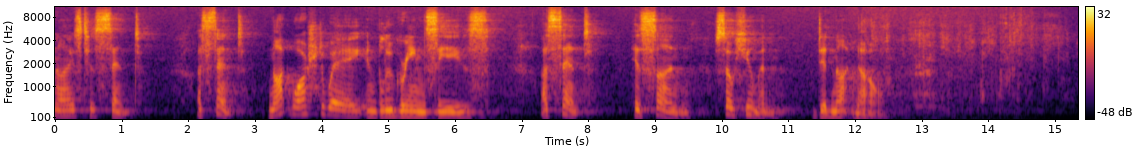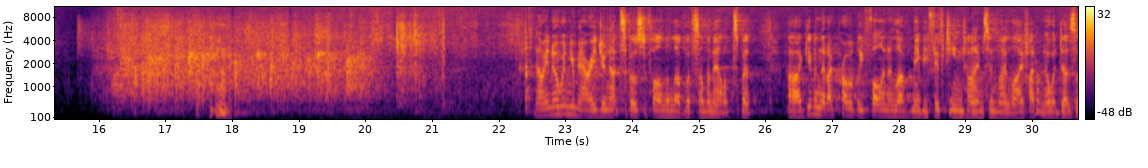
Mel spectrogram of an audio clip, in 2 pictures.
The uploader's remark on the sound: performance was recorded at the Liberty Theatre on Saturday, February 25th, 2023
